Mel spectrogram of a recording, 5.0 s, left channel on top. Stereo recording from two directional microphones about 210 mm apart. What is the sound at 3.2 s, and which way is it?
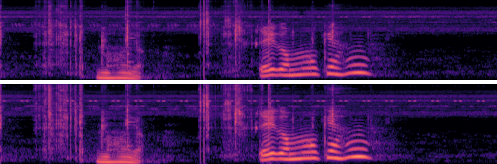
Speech, 15° right (ahead or behind).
